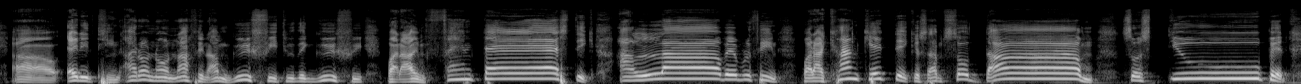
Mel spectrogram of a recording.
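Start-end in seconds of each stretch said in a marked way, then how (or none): 3.8-7.8 high, long-held exclamations; gushing and hammed-up, high pitched; over-the-top elation. Real, not acted. Hyping himself up, over the top. 8.0-12.9 high, drawn-out wail on each insult; hammed-up, stretched self-insults; exaggerated self-mockery. Real, not acted. Loudly mocking himself.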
